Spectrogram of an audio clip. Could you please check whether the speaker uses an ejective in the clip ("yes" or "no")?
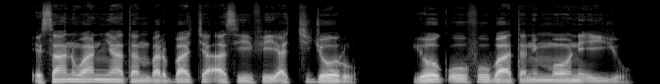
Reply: yes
